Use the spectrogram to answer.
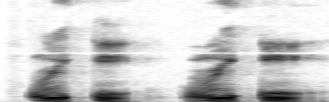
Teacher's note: Jadi bukan hanya sekedar uqe, bukan hanya sekedar uke, akan tapi lebih tebal lagi uqu ya, karena qaf adalah huruf isti'la ya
